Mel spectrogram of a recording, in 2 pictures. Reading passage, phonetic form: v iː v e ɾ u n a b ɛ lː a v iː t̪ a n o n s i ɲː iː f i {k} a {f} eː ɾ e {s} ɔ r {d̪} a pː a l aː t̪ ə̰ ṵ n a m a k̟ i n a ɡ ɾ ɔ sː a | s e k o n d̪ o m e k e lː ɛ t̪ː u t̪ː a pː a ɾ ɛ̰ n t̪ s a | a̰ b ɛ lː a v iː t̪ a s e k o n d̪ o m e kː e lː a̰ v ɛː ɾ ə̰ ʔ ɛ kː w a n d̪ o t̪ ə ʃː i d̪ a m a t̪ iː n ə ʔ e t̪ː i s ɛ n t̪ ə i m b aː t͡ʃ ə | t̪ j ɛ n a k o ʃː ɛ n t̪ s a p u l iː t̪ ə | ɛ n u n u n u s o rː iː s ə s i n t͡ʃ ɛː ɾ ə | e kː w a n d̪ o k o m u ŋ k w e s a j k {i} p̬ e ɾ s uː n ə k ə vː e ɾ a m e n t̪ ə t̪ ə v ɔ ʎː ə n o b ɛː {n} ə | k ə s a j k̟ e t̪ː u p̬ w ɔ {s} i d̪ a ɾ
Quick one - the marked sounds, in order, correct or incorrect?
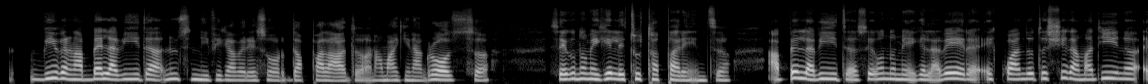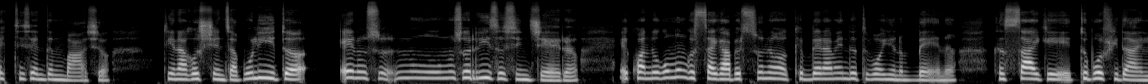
correct, incorrect, correct, correct, incorrect, correct, incorrect

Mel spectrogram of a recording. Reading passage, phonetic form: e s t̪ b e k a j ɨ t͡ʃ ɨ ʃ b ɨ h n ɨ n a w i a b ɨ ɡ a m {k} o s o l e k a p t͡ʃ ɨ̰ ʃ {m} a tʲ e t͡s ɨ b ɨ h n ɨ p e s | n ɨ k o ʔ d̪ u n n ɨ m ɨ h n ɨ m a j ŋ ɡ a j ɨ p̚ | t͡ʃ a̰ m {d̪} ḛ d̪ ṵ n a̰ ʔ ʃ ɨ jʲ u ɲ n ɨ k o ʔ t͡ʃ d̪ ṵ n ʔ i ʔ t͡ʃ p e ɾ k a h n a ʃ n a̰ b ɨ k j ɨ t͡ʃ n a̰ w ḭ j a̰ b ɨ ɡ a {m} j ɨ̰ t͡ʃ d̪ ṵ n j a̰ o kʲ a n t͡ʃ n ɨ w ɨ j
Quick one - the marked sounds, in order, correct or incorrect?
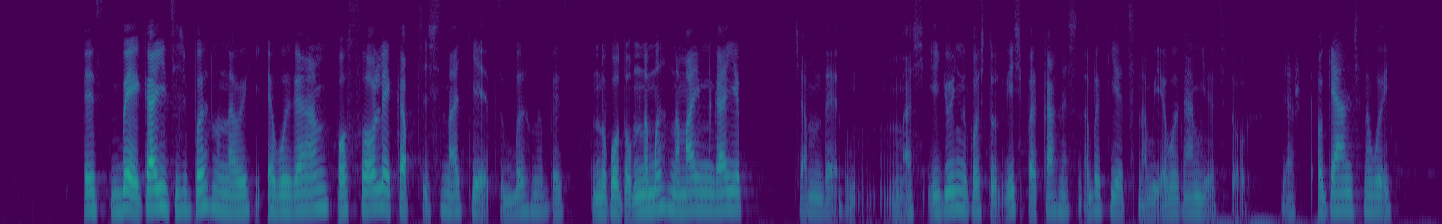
incorrect, incorrect, correct, correct

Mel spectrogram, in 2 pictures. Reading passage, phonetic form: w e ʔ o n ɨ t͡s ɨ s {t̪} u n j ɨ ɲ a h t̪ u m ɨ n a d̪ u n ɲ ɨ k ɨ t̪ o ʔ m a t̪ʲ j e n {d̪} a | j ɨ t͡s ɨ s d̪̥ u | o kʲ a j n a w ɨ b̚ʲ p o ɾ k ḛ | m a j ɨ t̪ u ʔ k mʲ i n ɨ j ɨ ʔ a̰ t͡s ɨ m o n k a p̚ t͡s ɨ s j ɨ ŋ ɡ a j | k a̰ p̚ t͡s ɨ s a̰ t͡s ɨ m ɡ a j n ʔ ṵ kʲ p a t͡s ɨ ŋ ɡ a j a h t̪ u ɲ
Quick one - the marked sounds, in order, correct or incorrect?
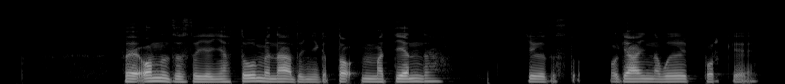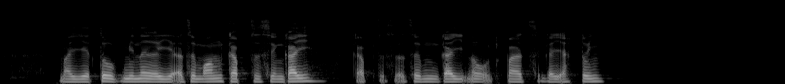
incorrect, correct

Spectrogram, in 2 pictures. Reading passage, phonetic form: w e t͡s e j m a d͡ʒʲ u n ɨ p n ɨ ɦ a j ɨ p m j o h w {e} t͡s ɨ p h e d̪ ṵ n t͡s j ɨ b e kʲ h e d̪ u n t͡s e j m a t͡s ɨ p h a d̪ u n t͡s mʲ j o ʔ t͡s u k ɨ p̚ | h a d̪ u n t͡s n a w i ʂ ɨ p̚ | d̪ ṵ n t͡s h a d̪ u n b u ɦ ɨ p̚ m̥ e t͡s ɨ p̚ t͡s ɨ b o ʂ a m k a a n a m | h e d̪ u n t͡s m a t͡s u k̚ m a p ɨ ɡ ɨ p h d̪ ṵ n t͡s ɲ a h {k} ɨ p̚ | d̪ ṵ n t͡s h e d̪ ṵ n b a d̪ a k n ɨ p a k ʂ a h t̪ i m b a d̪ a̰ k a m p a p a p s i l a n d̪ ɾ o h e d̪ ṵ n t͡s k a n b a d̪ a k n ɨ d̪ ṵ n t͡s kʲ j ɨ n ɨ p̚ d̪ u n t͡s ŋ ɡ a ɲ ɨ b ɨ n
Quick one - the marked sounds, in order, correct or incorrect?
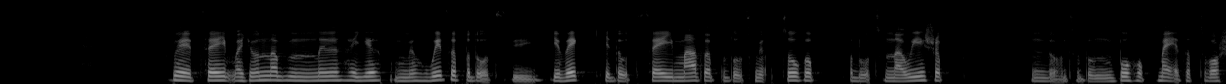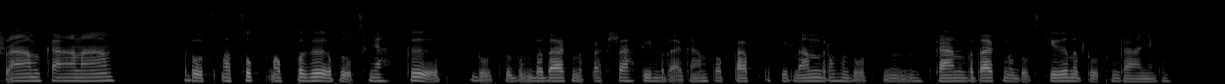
incorrect, correct

